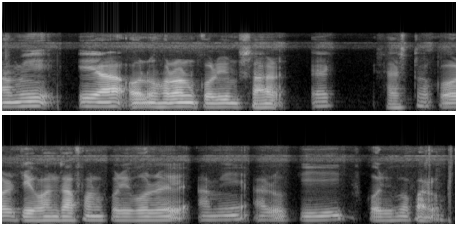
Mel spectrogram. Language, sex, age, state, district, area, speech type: Assamese, male, 45-60, Assam, Dhemaji, rural, read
